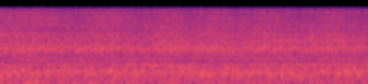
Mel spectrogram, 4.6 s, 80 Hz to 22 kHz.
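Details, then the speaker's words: Mercedes C63 just restarted cold after thermostat, pipe and coolant work: fast light ticking, several per second, under a loud steady idle; hydraulic lifters clicking until they fill with oil on warm-up. "Need to warm up a little bit for the lifters to fill up with the oil. Doesn't make sense. Yeah, beautiful, not bad. You're gonna come more quiet. Now you can hear the click, click, click,"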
